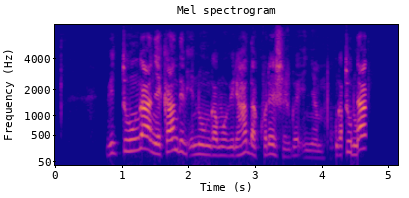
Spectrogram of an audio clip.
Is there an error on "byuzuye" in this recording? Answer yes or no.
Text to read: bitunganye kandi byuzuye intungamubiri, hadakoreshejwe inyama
yes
